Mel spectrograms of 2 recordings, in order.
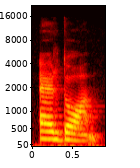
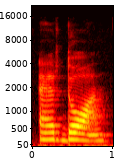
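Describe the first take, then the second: No difference in how they are said.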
